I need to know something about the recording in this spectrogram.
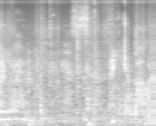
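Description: A person whispering faintly, in short hissy bursts, with no clear words.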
